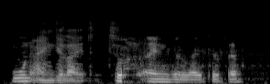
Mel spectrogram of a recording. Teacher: The main stress there will be on the un.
